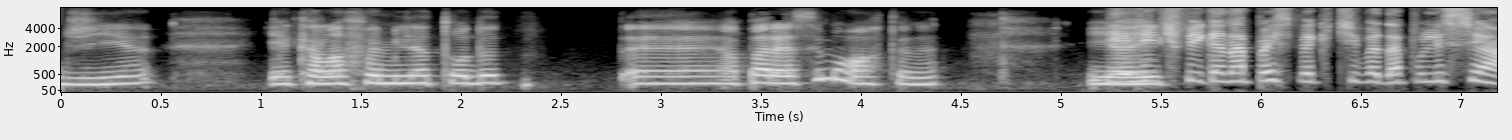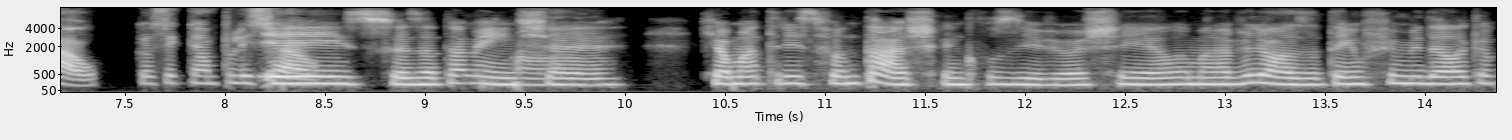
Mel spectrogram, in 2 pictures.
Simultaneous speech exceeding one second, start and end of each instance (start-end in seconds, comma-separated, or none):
none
